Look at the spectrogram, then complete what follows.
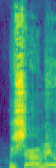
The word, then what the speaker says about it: Richard Mille: No, I like to call this a Well, they people pronounce them different ways. Richard Mille is what my jeweler told me, so.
